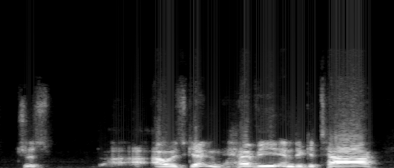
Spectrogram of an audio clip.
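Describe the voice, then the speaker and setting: Speaking at a moderate pace with a Boston accent, a man has a fairly high pitch. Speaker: rock guitarist. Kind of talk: interview.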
